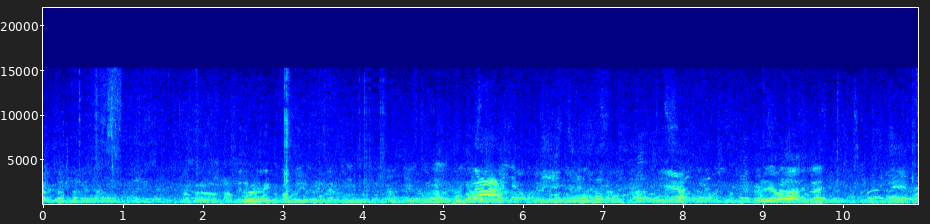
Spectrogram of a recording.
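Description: A crowd of people chatters and talks all around outdoors.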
